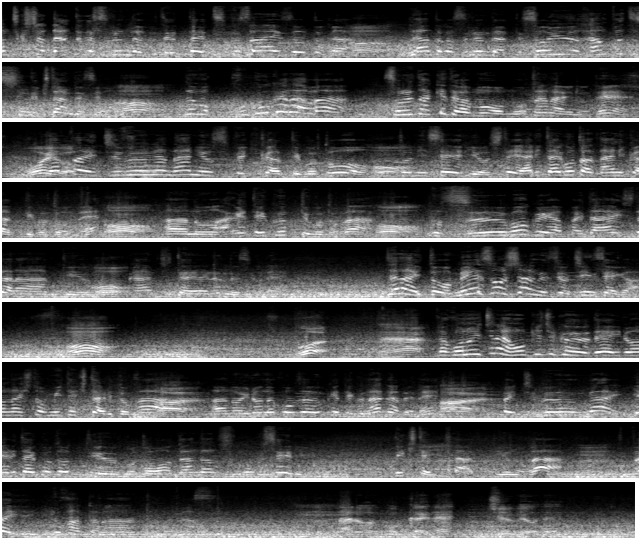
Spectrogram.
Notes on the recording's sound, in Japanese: 福井県へ向かう車の中でドライビング対談収録をいたしました。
